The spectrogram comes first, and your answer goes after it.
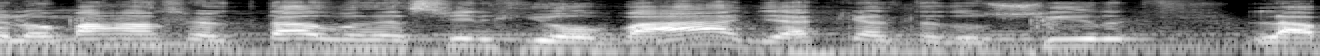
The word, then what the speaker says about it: Jehová: Este juego de letras, que ni siquiera se pronuncia Jehová, sino Jehová, fue un intento exitoso de los judíos de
